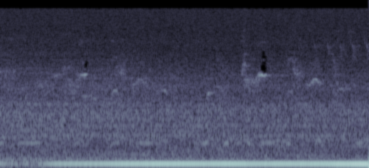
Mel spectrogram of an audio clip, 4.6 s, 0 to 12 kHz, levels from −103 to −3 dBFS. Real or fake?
real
